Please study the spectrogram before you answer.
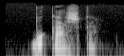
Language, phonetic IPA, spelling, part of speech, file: Russian, [bʊˈkaʂkə], букашка, noun, Ru-букашка.ogg
- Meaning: 1. bug, insect 2. someone insignificant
